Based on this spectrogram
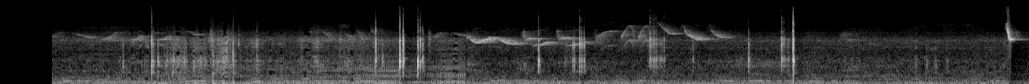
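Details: Chestnut-bellied seed finch (curió) singing in the praia style: sliding whistled notes that rise and fall, with sharp clicks scattered through and a steady low hum beneath.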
